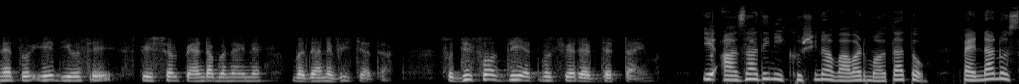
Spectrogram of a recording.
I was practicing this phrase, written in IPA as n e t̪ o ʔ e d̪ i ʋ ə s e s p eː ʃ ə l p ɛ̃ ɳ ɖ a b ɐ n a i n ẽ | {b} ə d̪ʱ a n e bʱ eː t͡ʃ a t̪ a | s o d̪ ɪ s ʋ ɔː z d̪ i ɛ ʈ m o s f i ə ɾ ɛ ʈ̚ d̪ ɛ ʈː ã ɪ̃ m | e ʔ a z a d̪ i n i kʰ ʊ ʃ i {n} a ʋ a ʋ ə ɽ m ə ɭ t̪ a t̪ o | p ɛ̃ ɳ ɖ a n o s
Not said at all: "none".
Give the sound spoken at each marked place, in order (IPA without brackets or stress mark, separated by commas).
b, n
